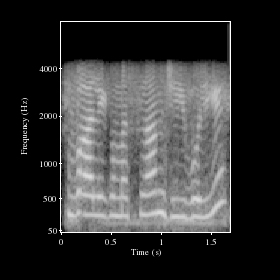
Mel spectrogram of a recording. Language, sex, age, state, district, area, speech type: Urdu, female, 18-30, Uttar Pradesh, Aligarh, urban, conversation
